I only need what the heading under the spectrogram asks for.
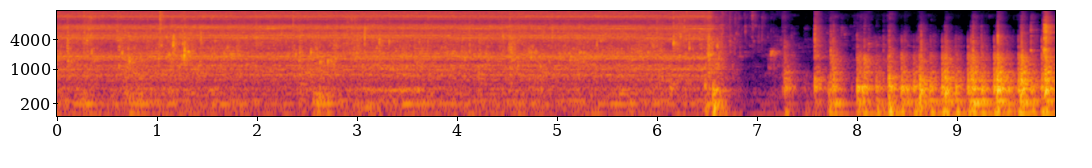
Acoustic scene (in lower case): restroom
